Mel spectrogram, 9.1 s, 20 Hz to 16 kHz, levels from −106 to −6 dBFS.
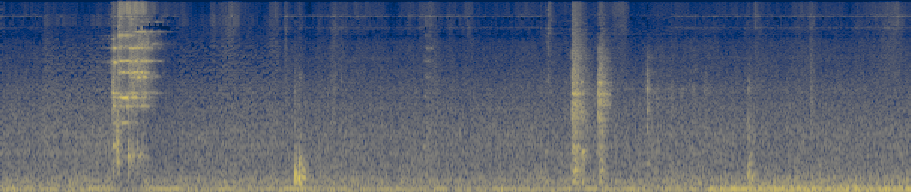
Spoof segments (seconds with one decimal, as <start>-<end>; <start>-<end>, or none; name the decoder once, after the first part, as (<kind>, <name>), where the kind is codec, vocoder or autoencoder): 0.0-5.4 (vocoder, BigVGAN v2); 6.7-9.1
